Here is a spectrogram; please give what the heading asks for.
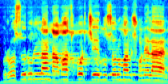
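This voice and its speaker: A man giving a humorous sermon as a preacher, scolding the crowd in quick asides and breaking into chanted song. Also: sits high, fairly even intonation, music in the background.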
